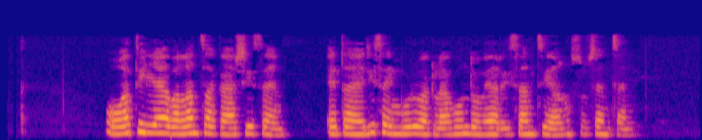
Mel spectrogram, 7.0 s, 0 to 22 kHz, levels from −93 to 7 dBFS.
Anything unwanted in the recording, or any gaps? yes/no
no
